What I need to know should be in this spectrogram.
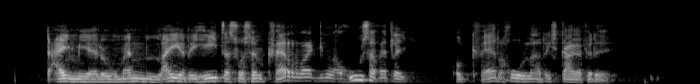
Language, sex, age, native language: Icelandic, male, 20-29, Slovak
